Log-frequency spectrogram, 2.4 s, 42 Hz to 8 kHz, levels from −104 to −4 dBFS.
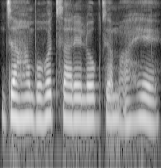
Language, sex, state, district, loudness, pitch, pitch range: Hindi, female, West Bengal, Alipurduar, -21 LUFS, 190 Hz, 185-195 Hz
